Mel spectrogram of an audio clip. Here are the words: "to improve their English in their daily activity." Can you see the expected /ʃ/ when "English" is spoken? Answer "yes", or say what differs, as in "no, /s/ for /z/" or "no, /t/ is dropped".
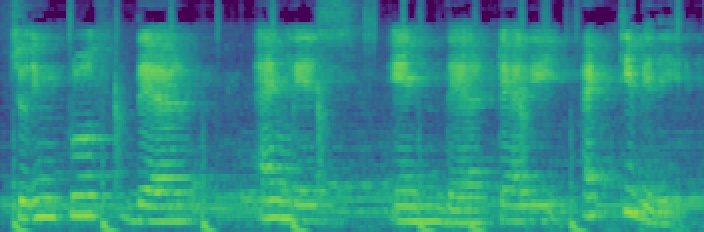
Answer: no, /s/ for /ʃ/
